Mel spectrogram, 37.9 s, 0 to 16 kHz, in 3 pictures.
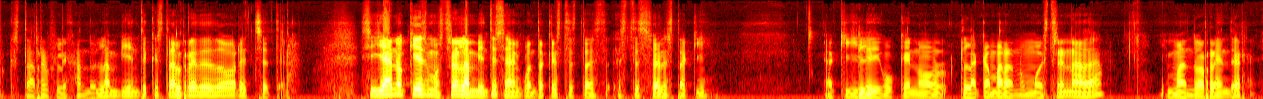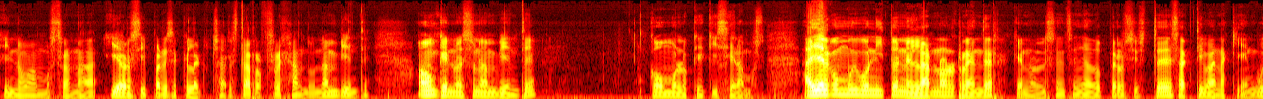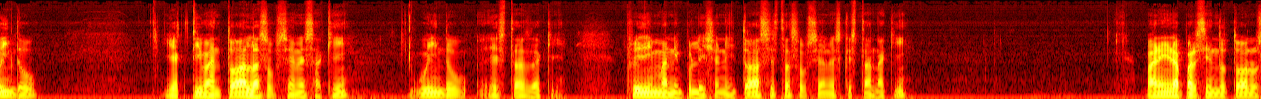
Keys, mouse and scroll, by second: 2.9 click, 4.4 click, 8.2 click, 9.7 click, 11.3 click, 17.5 click, 21.2 click, 24.2 click, 26.9 click, 33.0 click, 34.1 click, 36.0 click, 37.0 click.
